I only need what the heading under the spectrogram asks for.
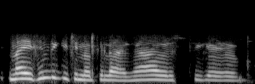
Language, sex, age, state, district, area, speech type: Odia, male, 18-30, Odisha, Nabarangpur, urban, conversation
